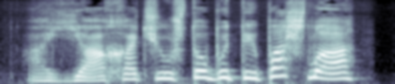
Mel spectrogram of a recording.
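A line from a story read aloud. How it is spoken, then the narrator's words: Mother's sharp shout. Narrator (Russian): прикрикнула мать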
